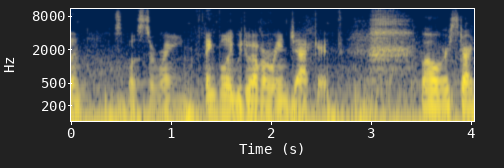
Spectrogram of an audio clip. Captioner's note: sighs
